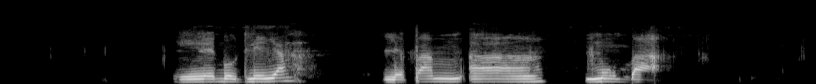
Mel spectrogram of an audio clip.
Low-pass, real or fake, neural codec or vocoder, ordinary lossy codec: 7.2 kHz; real; none; Opus, 16 kbps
